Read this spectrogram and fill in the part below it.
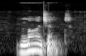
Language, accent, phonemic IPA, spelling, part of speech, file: English, Southern England, /ˈmɑː(ɹ)d͡ʒənt/, margent, noun / verb, LL-Q1860 (eng)-margent.wav
- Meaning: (noun) margin; edge; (verb) To note in the margin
